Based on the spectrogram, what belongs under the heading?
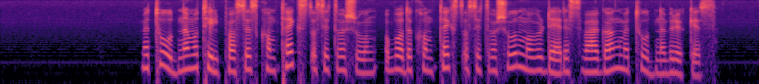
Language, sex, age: Norwegian, female, 29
